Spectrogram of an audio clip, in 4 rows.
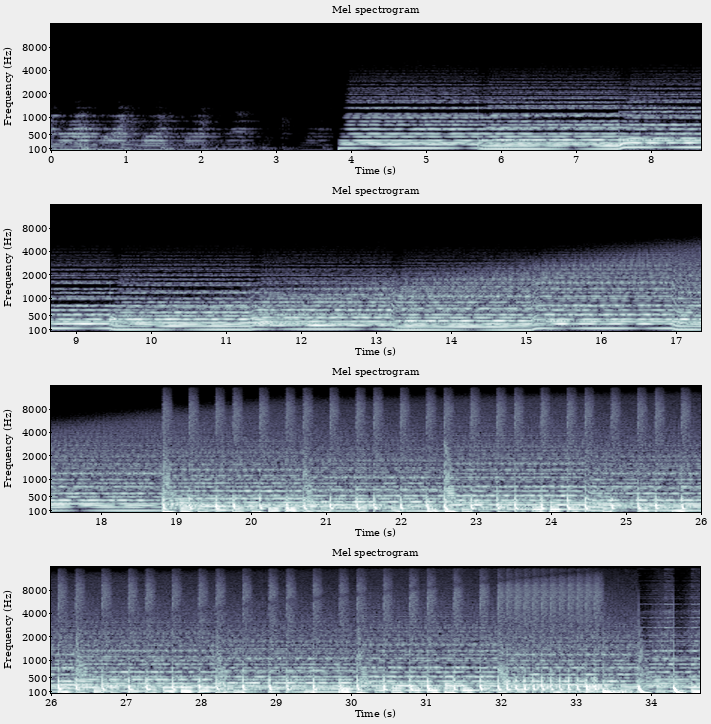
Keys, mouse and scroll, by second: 8.2 middle click, 8.3 scroll down 2, 8.4 space, 9.4-11.3 scroll down 12, 15.7 middle click, 16.0 scroll down 4, 16.3 y, 16.3 space, 16.5 scroll up 9, 17.2 scroll down 12, 17.6 middle click, 17.9-18.6 scroll up 11, 18.2 Right, 19.1 scroll down 10, 19.3-20.2 ctrl+scroll up 15, 20.3 shift+scroll down 1, 20.4 shift+middle click, 20.9 shift+middle click, 21.5 scroll down 2, 21.6 y, 21.8 middle click, 22.1 scroll down 3, 22.4 shift+middle click, 22.6 middle click, 22.8 middle click, 23.0 middle click, 23.0 y, 23.0 scroll up 12, 23.2 middle click, 25.9 space, 28.2 middle click, 28.3-29.6 typing, 29.5 middle click, 29.7 scroll down 2, 29.9 shift+middle click, 30.0-30.4 scroll up 6.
